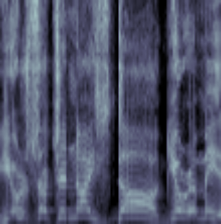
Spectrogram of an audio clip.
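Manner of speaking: put-on, very high scolding yell. Retelling how a man talked to his dog: retelling a yell at a dog. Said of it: "he was like yelling at it".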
